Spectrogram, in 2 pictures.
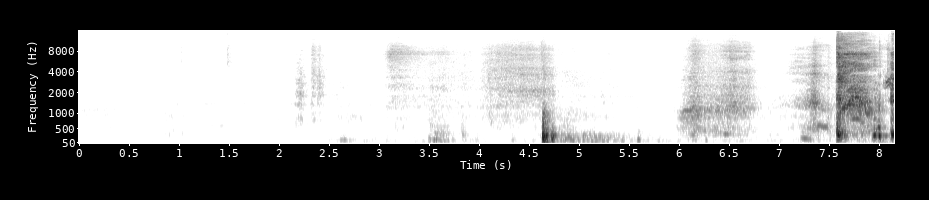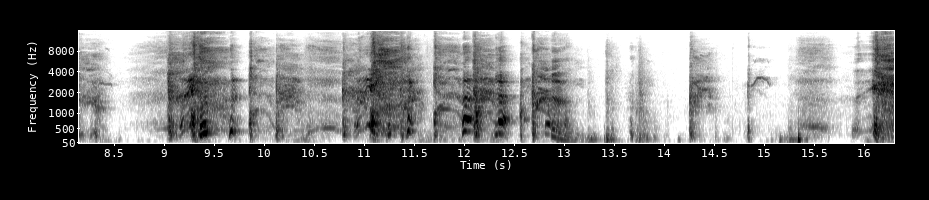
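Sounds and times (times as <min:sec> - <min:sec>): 
prolonged harsh coughing fit: 0:07.5 - 0:16.2.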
